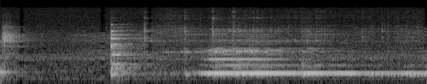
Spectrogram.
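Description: Stainless steel travel mug knocking against the wooden base, then a steady, even-pitched ringing tone for about a second as it is slid into place.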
